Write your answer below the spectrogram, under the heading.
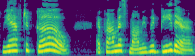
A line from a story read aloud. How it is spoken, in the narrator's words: roared Maria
